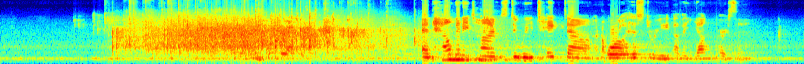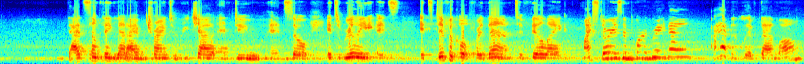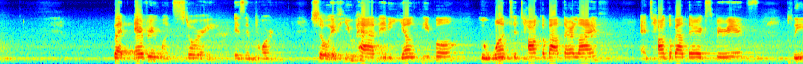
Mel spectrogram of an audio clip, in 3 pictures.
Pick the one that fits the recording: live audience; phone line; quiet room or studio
live audience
